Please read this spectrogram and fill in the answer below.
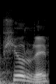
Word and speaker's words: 피오르: 원래 그쪽 발음 피오르래. 피오르. 피오르. 피오르? 네, 피오르드라고 하면 드가 무금입니다.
